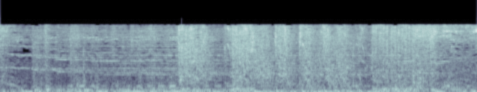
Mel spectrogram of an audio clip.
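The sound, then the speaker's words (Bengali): Heavy gunfire: many gunshots blend into a dense, loud barrage of crackling bursts that thickens partway through and keeps going to the end. “একটা কিংবা দুটো নয়, অনেকগুলো গুলির শব্দে কান ফেটে যাওয়ার অবস্থা।”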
